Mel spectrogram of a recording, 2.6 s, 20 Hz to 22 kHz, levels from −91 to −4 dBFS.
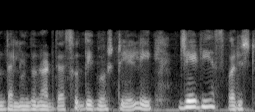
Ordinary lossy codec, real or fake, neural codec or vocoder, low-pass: none; fake; codec, 24 kHz, 3 kbps, HILCodec; 7.2 kHz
